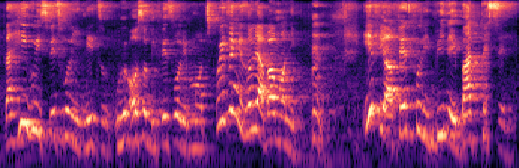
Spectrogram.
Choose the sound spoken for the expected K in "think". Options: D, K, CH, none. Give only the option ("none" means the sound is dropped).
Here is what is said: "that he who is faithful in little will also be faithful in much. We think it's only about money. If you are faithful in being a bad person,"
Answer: none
